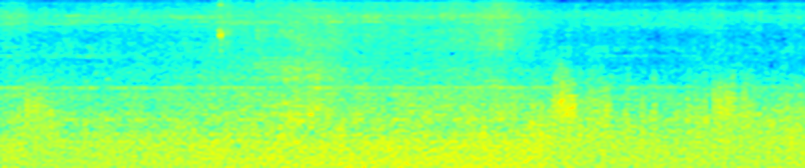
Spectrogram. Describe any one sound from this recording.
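A bus passes close by with a low engine rumble.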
